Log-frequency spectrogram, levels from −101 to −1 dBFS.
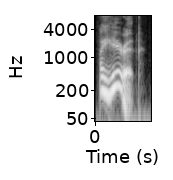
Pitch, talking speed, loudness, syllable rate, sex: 175 Hz, 255 wpm, -13 LUFS, 7.1 syllables/s, male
